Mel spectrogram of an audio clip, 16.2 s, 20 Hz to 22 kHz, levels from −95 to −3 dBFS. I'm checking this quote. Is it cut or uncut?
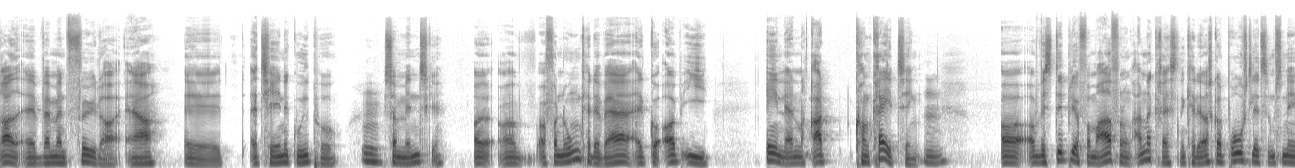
uncut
